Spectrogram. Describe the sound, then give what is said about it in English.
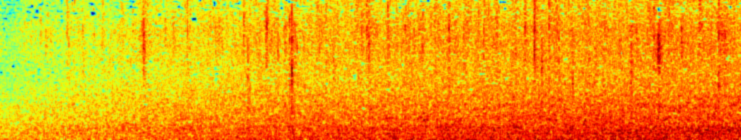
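Heavy, torrential, thunderous rain pours down steadily in a dense, unbroken hiss, with sharp drops spattering on a hard surface. No voices are heard. “there was one day where there was beautiful, torrential, just thunderous rain. Phenomenal rain.”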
